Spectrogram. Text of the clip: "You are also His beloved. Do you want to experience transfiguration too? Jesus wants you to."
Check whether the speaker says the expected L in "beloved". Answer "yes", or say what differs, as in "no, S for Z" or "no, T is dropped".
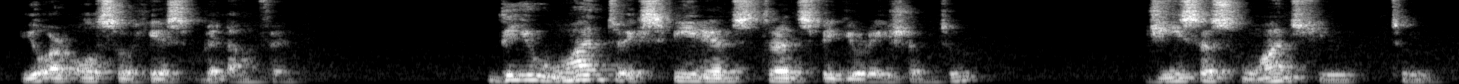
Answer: no, N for L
